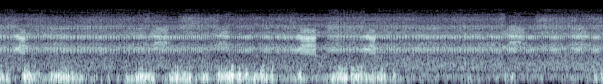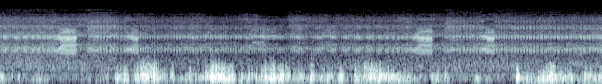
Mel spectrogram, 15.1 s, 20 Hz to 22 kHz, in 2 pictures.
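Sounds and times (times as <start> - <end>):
wind buffeting microphone: 0.0 - 5.2, 8.8 - 15.0
high-pitched insect chorus: 0.0 - 15.0.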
